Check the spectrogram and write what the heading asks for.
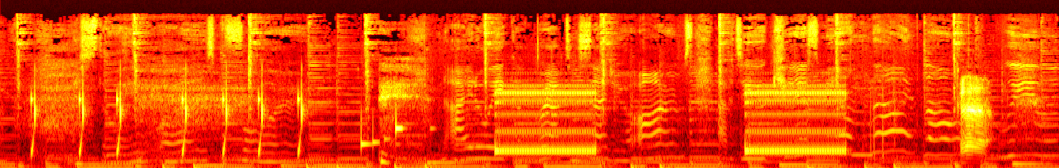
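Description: A telephone rings on the line as a call is placed: two steady buzzing tones, each about a second long with a pause between, preceded by a string of short plinking key presses over soft background music.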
